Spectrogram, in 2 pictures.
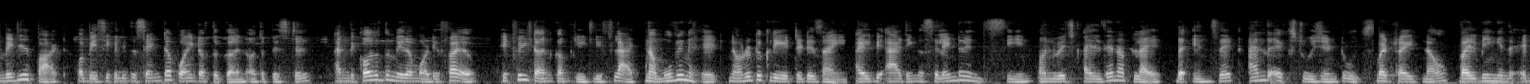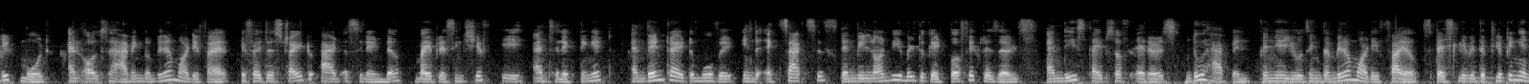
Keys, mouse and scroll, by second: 18.5 shift+a, 22.6 g, 22.6 x.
